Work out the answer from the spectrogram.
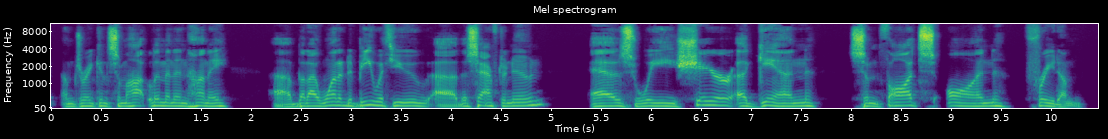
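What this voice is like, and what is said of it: Raspy, rough voice. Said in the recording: “The radio voice is a little raspy today ... my voice is a little raspy, a little rough”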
